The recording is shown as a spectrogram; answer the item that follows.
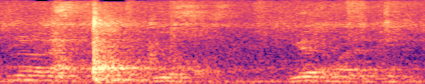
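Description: Indistinct voices of people talking close to a podium microphone, with one sharp knock about half a second in.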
